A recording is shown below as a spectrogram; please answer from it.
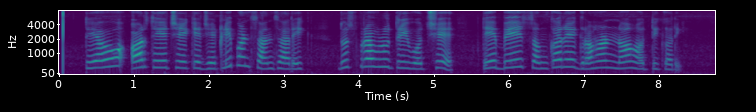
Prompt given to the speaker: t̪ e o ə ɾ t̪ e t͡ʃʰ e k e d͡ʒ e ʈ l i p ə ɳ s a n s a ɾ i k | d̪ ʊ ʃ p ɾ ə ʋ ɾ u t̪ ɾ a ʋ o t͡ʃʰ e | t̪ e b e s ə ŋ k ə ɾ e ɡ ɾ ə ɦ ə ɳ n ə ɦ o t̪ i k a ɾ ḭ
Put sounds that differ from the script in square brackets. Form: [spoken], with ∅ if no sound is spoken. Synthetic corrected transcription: t̪ e o ə ɾ [t̪ʰ] e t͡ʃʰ e k e d͡ʒ e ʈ l i p ə ɳ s a n s a ɾ i k | d̪ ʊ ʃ p ɾ ə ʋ ɾ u t̪ ɾ [i] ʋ o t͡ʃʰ e | t̪ e b e s ə ŋ k ə ɾ e ɡ ɾ ə ɦ ə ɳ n ə ɦ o t̪ i k [ə] ɾ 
